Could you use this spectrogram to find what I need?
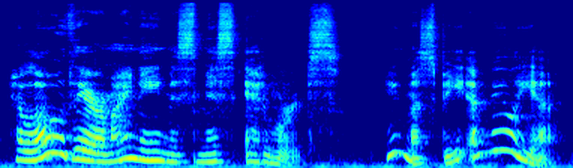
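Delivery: high, loud, friendly teacher voice; bright teacher greeting. Acted. Teacher welcoming Amelia to class, high and bright. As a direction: sing it out like a cheerful teacher.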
